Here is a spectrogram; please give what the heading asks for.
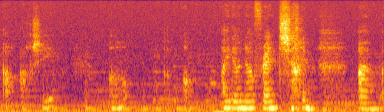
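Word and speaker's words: Arches: I don't know how it's pronounced, but I don't want to say Arsch because that's the German, that's a very not nice German word for booty, so I'm not using that word. I'm saying Arche.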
